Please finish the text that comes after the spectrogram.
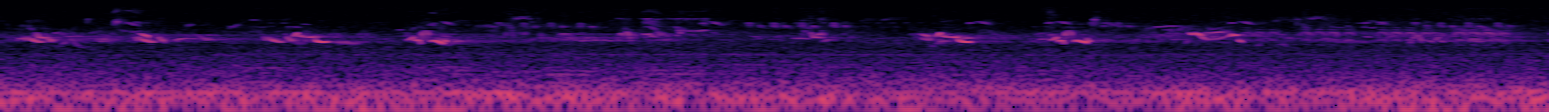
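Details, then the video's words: Wild birds in an English garden give busy, overlapping chirps and short twittering phrases, repeated irregularly over a steady low background rumble. "Bird song sounds"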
